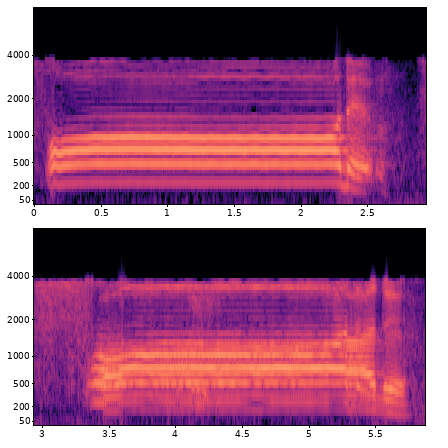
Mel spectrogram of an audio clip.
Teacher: زبان کی نوک اور دونوں دانتوں کے اندرونی کنارے. اور اس حرف کو پر پڑھیں گے، حروف مستعلیہ ہے.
